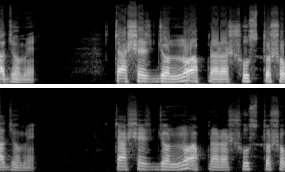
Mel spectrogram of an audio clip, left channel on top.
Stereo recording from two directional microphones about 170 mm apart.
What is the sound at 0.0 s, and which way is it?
Speech, 40° left (ahead or behind).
